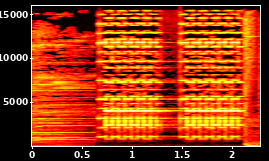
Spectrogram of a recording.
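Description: A telephone rings for an incoming call with two bright, warbling bursts separated by a brief gap, preceded by a steady tone.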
